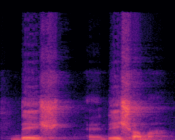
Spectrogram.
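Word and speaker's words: נשמה: 이건 뭐예요? 네샤마 라고 읽힙니다. 히브리어로. 이게 숨, 영인데, 그래서 이 영으로 의미를 받으니까 사람이 뭐가 된 거죠?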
